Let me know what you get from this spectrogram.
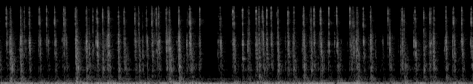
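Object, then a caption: Plastic mechanical keyboard. Both hands type fast with their fingertips on a large beige Cherry G80-3000 keyboard fitted with Kailh BOX White switches. It has a hollow plastic case and thick plastic keycaps and rests on a wooden desk. A dense, steady stream of short, bright, clicky key-switch taps plays over a constant low hum.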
